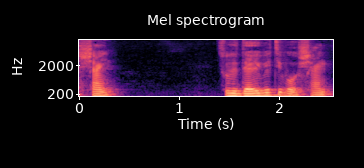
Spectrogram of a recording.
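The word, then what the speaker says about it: sinh: It's pronounced as shine.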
